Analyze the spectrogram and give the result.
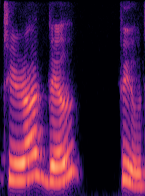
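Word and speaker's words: Tierra del Fuego: southern most else of দেল ফিউজ এইটা হবে প্রোনাউন্সিয়ান টিরা দেল ফিউজ এটা তোমরা একটু মার্ক বা হাইলাইট করতে পারো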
